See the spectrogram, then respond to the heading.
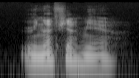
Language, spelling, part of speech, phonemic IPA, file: French, infirmière, noun, /ɛ̃.fiʁ.mjɛʁ/, Fr-infirmière.ogg
- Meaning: nurse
